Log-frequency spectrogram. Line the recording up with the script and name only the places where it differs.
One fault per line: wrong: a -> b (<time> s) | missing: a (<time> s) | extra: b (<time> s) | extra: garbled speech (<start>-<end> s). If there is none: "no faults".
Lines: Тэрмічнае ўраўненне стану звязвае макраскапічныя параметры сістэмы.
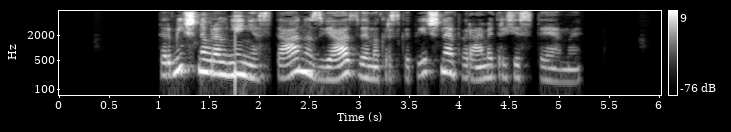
no faults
